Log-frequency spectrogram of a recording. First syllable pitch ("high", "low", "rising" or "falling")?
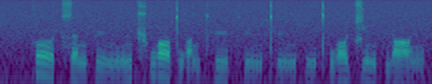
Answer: falling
